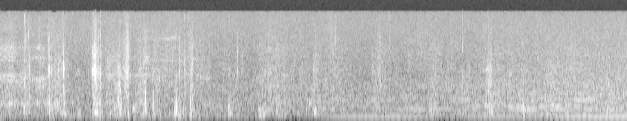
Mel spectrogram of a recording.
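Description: Faint handling noise from a phone being carried: a scatter of soft knocks and taps in the first two seconds. A low, steady hum comes in about three seconds in and stays.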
